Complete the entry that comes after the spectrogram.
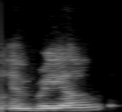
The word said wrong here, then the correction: Erivo: Um, Erivo, Cynthia Erivo.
